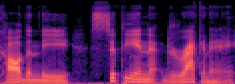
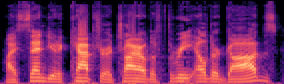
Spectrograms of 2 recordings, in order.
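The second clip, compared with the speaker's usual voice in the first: louder scornful general; the general berating his failed servant; 3 semitones higher, 7 dB louder than usual. Acted. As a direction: tear into him with scorn.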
